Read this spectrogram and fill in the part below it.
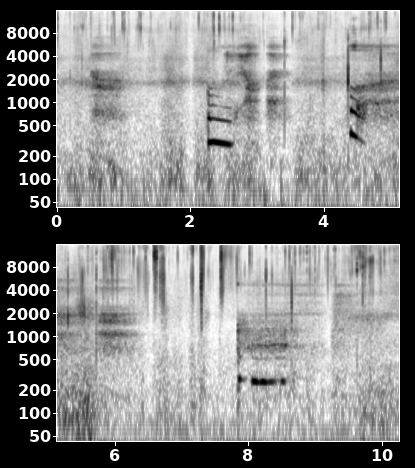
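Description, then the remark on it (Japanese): Continuous fizzing crackle of foam bubbles popping in a dense, irregular patter, with a soft voice murmuring briefly over it. “泡がパチパチする音って不思議と癒し効果ありますよね。”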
